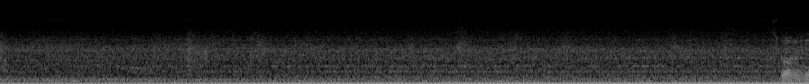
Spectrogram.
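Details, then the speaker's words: Nissan X-Trail T30, after a repair for hot-engine pinging caused by carbon deposits glowing and igniting fuel early, plus white smoke and oil loss: even idle with no tuk-tuk knocking. Smooth, with no smoke. "sudah halus ya teman-teman tidak ada suara tuk tuk tuk tu tuk seperti kemarin"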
